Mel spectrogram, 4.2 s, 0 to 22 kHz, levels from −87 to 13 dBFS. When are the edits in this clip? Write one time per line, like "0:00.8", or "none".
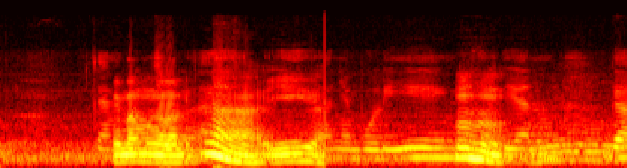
0:02.3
